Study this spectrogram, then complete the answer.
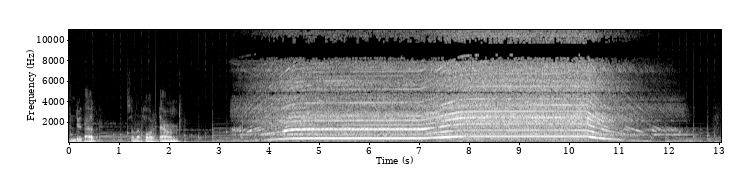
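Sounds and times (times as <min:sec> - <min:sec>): handheld vacuum motor whine: 0:03.2 - 0:12.6.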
